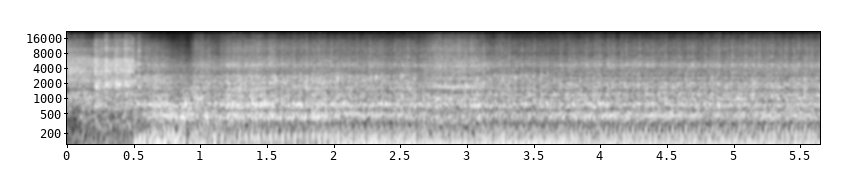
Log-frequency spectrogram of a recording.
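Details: Mercedes W205 C63S AMG first start after the oil pan was cleaned and refitted with a new gasket and fresh oil: cranks and catches quickly, then settles into a steady, even idle with no knocks or misses; normal idle.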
